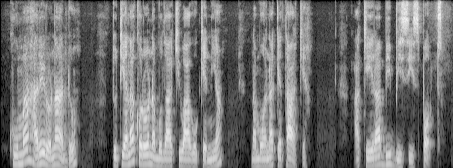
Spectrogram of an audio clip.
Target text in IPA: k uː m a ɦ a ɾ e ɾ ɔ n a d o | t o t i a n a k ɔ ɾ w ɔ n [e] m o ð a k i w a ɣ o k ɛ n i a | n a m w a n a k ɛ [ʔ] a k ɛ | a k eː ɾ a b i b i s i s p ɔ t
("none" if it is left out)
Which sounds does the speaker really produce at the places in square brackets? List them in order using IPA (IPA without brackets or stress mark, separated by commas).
a, t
